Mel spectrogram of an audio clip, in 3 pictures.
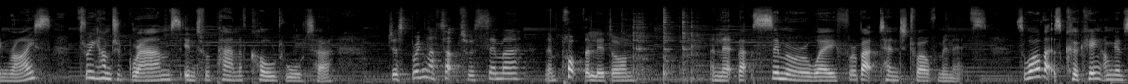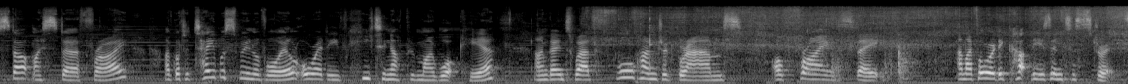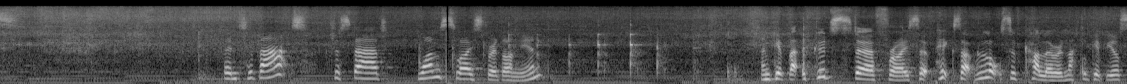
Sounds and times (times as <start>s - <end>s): Music: 0.0s - 33.8s
Speech: 3.9s - 6.4s, 7.1s - 20.1s, 24.8s - 28.0s, 30.2s - 33.8s.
